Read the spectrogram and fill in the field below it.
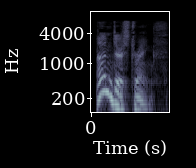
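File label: "understrength", English, British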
